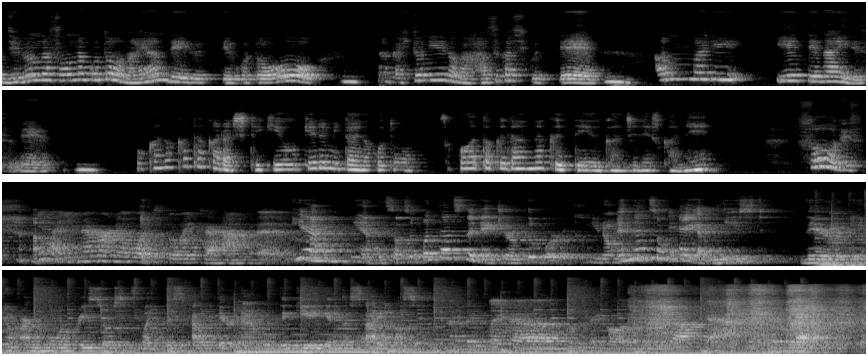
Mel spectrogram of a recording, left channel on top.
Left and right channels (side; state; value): both; different; correlation 0.00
